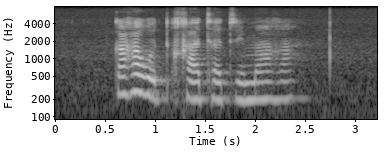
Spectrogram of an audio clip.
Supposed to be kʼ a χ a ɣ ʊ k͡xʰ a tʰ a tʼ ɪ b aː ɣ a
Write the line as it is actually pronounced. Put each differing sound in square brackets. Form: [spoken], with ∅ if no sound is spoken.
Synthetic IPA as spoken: kʼ a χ a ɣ ʊ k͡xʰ a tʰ a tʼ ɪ [m] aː ɣ a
